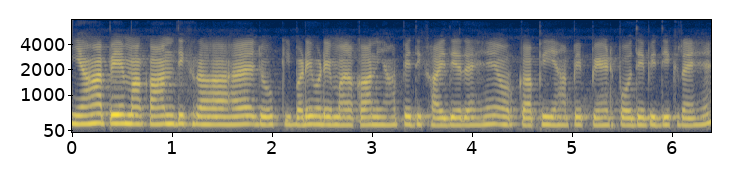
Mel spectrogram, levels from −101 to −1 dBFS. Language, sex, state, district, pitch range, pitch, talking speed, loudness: Hindi, female, Bihar, Patna, 200-220 Hz, 210 Hz, 235 wpm, -17 LUFS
